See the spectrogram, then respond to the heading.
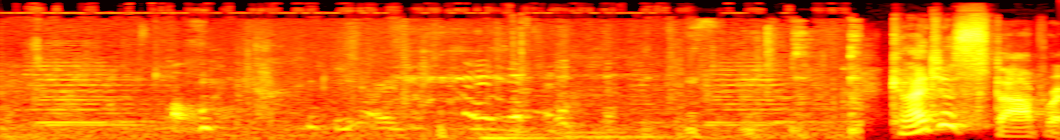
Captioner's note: flight attends chattering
